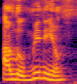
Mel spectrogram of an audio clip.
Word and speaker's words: aluminium: It's not aluminum, but... – Definitely not goddamn aluminum. Made it out of aluminum. – Or as the British say, aluminium.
